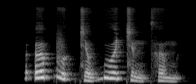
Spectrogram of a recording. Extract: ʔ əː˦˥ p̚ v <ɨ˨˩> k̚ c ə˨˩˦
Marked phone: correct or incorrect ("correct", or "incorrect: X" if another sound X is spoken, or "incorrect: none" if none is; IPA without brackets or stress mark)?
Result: incorrect: ə˨˩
